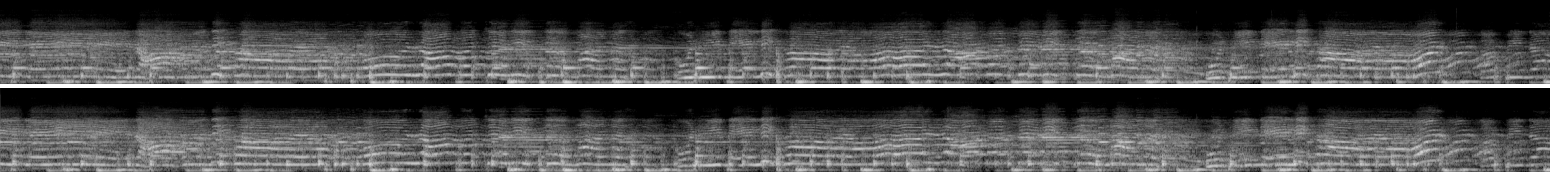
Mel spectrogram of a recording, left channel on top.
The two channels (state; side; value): normal; both; correlation 0.19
